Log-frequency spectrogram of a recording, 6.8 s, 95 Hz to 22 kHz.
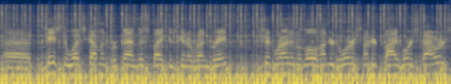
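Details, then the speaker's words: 2006 Harley-Davidson Ultra Classic with S&S 100-inch big bore kit, cams and TechnoResearch tune: deep, loping, choppy idle about two beats a second; normal bumpy idle from the added compression and cams. "we hear the bumpy idle that's what they sound like when you add a little bit of compression and change the can"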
